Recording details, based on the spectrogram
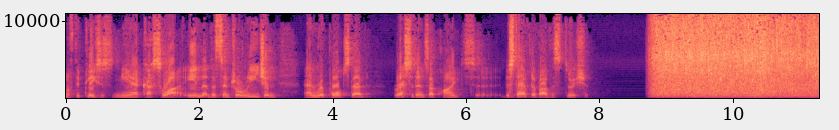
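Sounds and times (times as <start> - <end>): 
speech: 0.0 - 8.0
floodwater gushing over a road: 8.8 - 11.2.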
